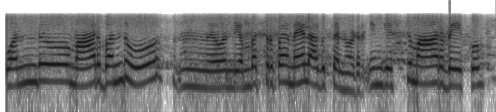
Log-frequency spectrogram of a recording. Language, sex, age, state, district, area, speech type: Kannada, female, 45-60, Karnataka, Bellary, urban, conversation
